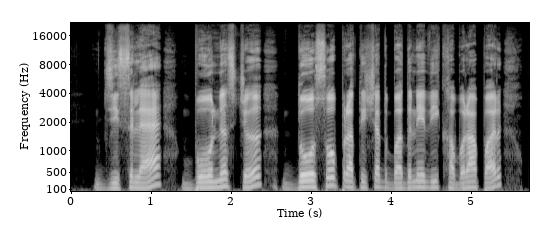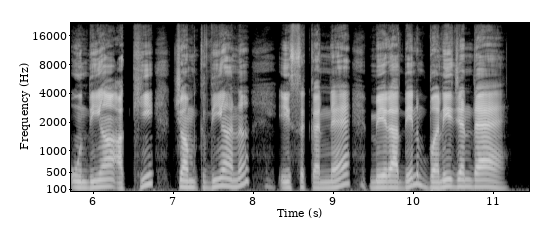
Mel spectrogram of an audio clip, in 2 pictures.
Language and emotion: Dogri, happy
